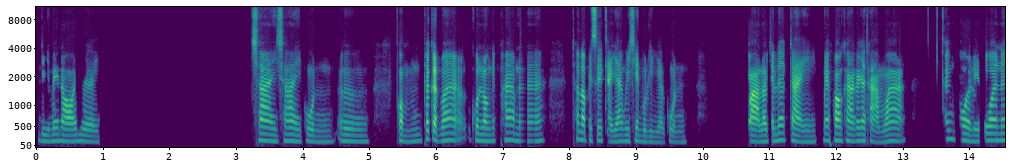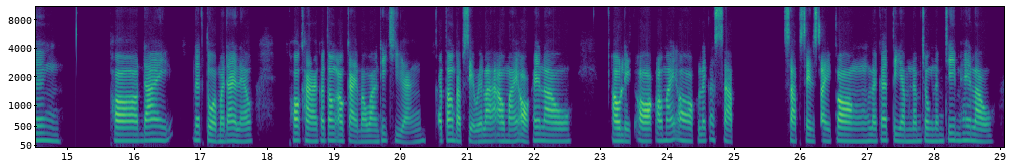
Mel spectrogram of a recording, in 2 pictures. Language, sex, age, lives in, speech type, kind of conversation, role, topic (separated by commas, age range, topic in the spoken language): Thai, male, 35-39, Thailand, conversation, unstructured, none, อะไรที่ทำให้อาหารท้องถิ่นมีความพิเศษสำหรับคุณ?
